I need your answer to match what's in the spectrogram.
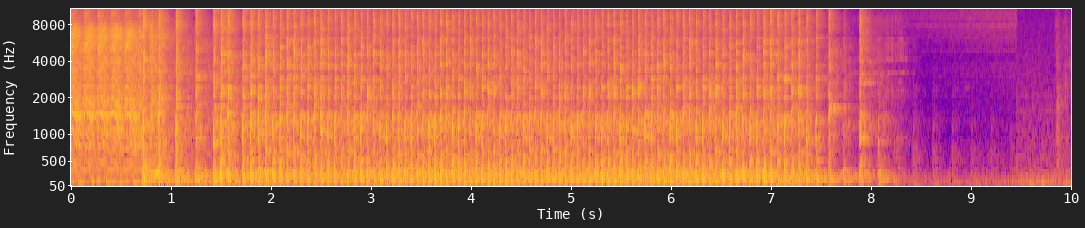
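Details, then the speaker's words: Nissan 240SX KA24E turbo on a MicroSquirt ECU, first start: uneven, stumbling idle with missing pulses, then it dies. Cylinder readings were 88, 88, 93, 93; the front two are suspected not firing, possibly injectors, with timing also a bit off. "we've got 88 88 93 93 so I think these front two aren't firing could be an injector [Music] issue I think the timing is a little off"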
